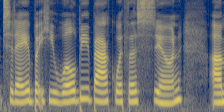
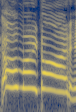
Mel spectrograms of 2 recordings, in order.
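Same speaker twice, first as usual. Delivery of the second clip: squealing high with delight; overjoyed gasp; 6 dB louder, slower than usual. Retold or imitated. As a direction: shriek it like winning a big prize. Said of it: "they're like".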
